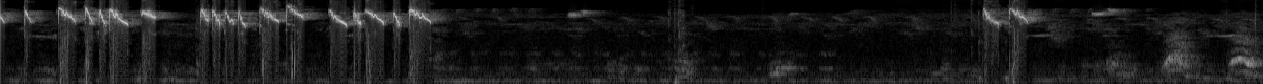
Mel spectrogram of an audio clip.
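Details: Lively oriental white-eye ngalas song, meant as training audio for other birds: three dense bursts of high, falling whistled notes, then near-quiet with faint softer calls, one last short burst and lower chirps from another bird.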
